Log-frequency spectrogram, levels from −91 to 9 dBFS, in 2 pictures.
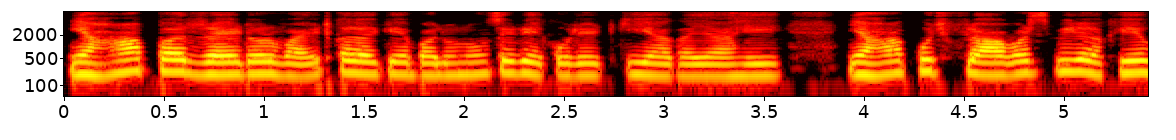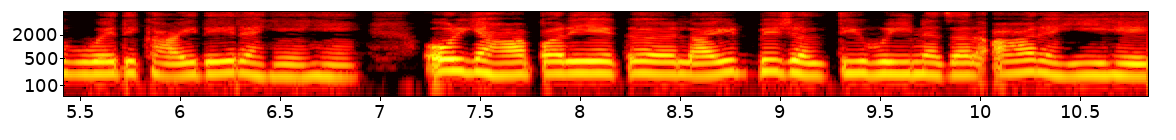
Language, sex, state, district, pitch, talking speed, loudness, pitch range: Hindi, female, Bihar, Begusarai, 200 Hz, 195 wpm, -21 LUFS, 190-215 Hz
